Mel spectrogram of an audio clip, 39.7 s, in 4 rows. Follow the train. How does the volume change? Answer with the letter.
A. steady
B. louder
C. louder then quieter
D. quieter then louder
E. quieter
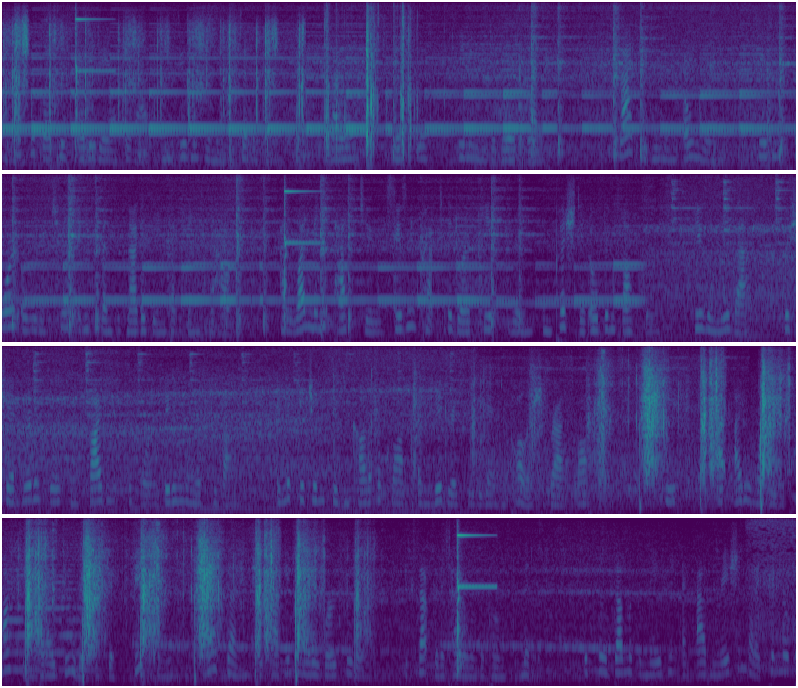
E.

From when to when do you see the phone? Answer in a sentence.
You can hear the phone from 0.9 to 1.4 s, from 13.4 to 13.9 s and from 35.5 to 36.0 s.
